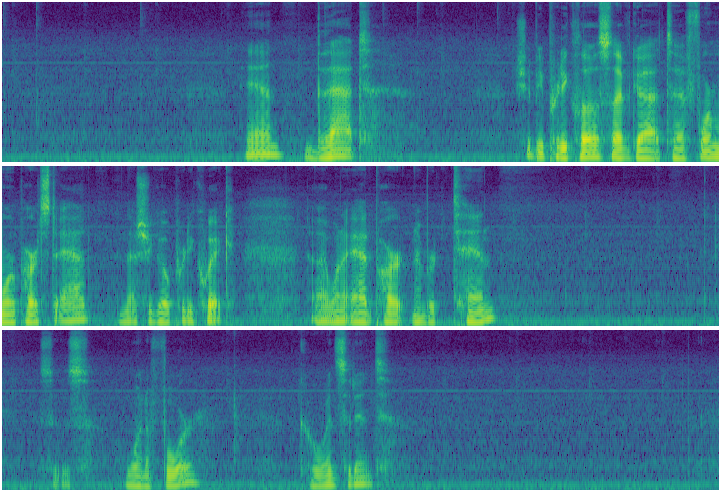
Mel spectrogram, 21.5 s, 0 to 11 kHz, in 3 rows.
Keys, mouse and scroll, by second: 0.3 click, 1.6 scroll down 2, 2.1 scroll down 2, 2.7 scroll up 2, 3.2 click, 3.3 middle click, 4.1-5.1 middle drag, 7.9 click, 11.7 click, 13.0 click, 13.4 scroll up 1, 14.0 scroll up 2, 15.2 click, 15.7 scroll up 2, 16.5 ctrl+click, 17.8 click, 18.7 scroll down 2.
